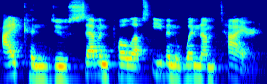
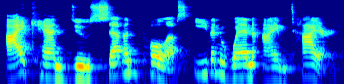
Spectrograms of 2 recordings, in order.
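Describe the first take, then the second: First: It is said fast with reduced vowels. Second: It is said slowly with full vowels.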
